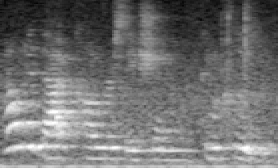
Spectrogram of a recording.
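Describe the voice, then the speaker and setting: A woman pastor preaching a sermon at a pulpit microphone in a church sanctuary, in a gentle, reflective way that invites listeners to practice. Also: medium pitch, very animated, a little slow. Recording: very echoey church hall, distant mic, faint hiss.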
